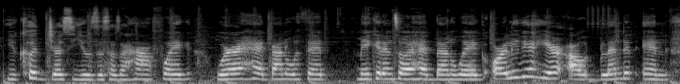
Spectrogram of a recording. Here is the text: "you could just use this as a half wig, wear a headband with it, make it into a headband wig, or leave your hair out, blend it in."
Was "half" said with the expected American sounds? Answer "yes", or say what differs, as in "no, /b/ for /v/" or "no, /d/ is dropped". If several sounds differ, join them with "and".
yes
